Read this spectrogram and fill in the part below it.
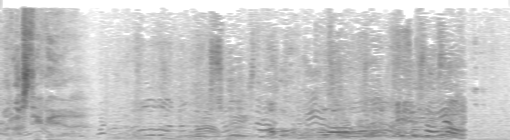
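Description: A crowd of young people chatter in a room.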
